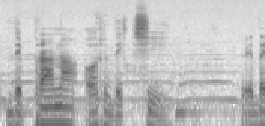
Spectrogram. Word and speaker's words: chi: It just depends with your pronunciation, whether I say chi or shai. It's just chi.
